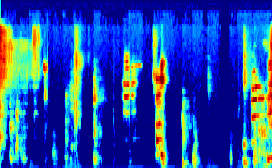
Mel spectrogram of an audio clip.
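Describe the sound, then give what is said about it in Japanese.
A cat named Yuzu meows a few times in short, high, whiny calls, moderately loud, scattered among quiet rustles and soft human vocal sounds. “虹出てるって言ったら、ちょっと猫来た。”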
